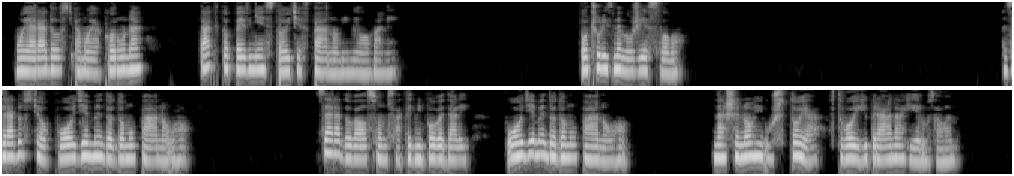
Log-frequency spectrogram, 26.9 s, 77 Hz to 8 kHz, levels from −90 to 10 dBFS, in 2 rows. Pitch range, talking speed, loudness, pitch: 175-200 Hz, 85 wpm, -18 LUFS, 185 Hz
